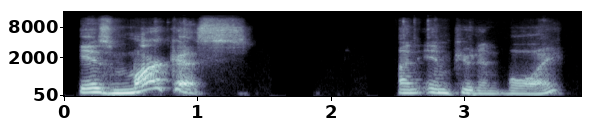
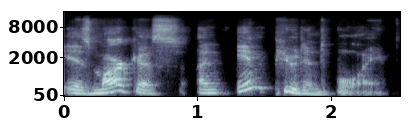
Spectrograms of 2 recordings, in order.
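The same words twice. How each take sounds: First: "Marcus" hit hard and slow, the rest falling away; stress on Marcus. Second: "impudent" carries the weight while "Marcus" stays light; stress on impudent. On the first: Teacher to class, showing the focus falls on "Marcus". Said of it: "you'd kinda have to hit that Marcus pretty hard". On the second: Teacher to class, showing the focus now on "impudent". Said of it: "So the emphasis is there". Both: Shown as a demonstration.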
